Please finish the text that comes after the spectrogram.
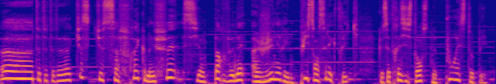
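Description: A man's voice: sits high, animated, moderate pace, hardly any pauses, a little mellow, faint music behind. Man playing a proud, theatrical male physicist. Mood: scheming. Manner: theatrical, patriotic fervour. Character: Louis, proud, scheming French male physicist. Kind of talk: comedic audio drama acting.

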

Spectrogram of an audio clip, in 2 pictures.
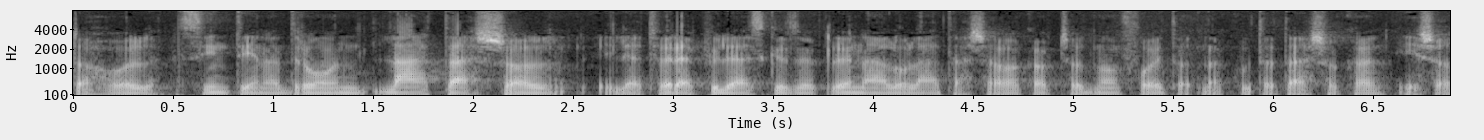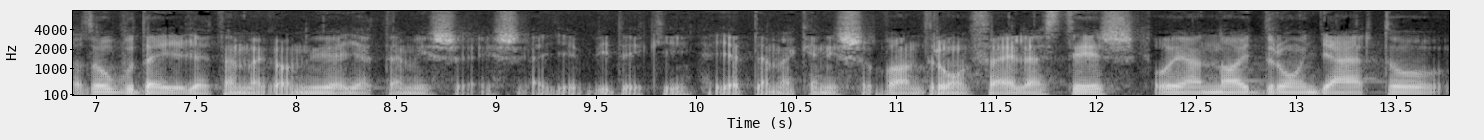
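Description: Male expert, very low pitch, husky voice, measured explanatory interview delivery, matter-of-fact. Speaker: drone researcher, interview guest.

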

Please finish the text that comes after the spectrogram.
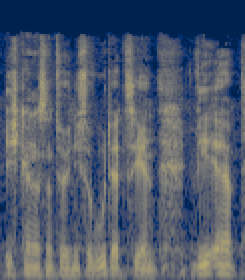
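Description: An actor plays a man telling a story in a radio play, with a fairly low voice. He is earnest and patient, hedging and halting as he goes, in a natural conversational style. There is some noise on the recording. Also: darkish tone, close to an everyday voice. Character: man haltingly retelling a novel to a sceptical woman.

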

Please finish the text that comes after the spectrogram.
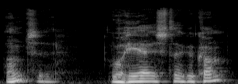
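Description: An actor playing a polite, methodical police officer questioning a witness in a radio drama. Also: male voice, medium pitch, moderate pace, a little mellow, lightly acted. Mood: polite, probing. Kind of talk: naturalistic radio drama acting.

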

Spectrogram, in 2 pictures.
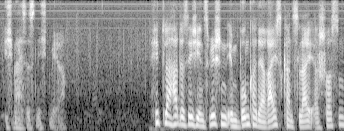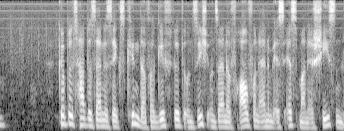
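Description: A man narrating a scripted literary memoir in a measured, sober, reflective manner. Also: mid-range voice, mellow, slightly rough.

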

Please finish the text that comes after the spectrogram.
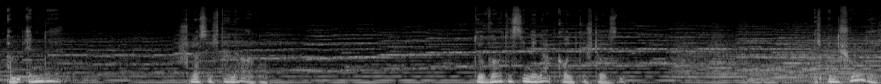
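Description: An actor in a German radio play playing a defiant, guilt-ridden scientist with a grave, deliberate delivery. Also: male voice, medium pitch, animated, loud music behind the voice. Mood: grieving.

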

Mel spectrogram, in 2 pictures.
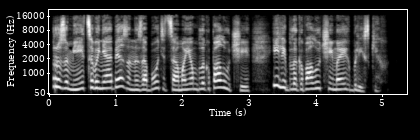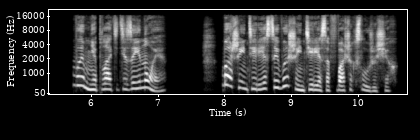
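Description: A woman's voice: high voice, big pitch swings, a little fast, a little mellow, no room sound, studio quality, voice pushed up. A woman playing a defiant proud young woman. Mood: bitter. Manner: defiant, cutting, emotional.

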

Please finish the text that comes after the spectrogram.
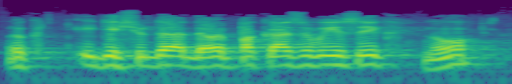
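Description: An actor playing an officious, fussy village pharmacist with affected manners in a radio play. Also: male voice, a little high, little pitch movement, quick pace, highs cut off, natural voice. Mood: bossy. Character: officious, fussy male village pharmacist, smarmily gallant to women.

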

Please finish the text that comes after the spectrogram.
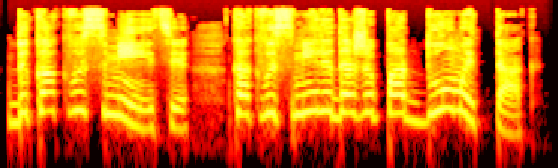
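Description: A frightened young woman in a crime audiobook, acted out by a female narrator. Her voice is high and shrill, sobbing and pleading. The sound is close and dry. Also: animated, normal speed, dry recording. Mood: shocked, indignant. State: crying. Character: hysterical frightened young woman, sobbing accused press secretary.

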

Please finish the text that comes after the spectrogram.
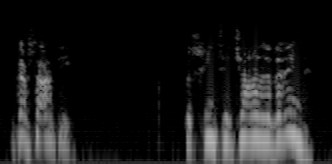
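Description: A man's voice: extremely high pitch, fairly even intonation, normal speed, vocal fry, a little hiss or hum. An actor playing an anxious, impatient man searching for a missing woman in a 1960s radio drama. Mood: urgent. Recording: narrow, phone-like old radio recording.

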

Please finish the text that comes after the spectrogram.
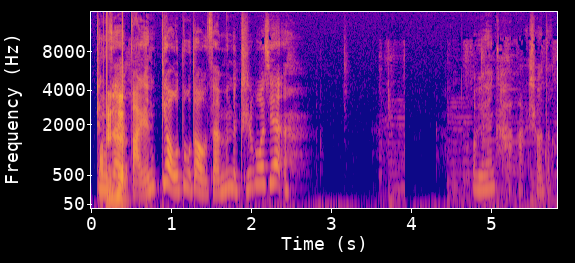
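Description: A woman's voice: high voice, expressive, normal speed. A woman hosting an informal live interview as the presenter of an online stream. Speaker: livestream host interviewing voice actors. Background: music.

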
